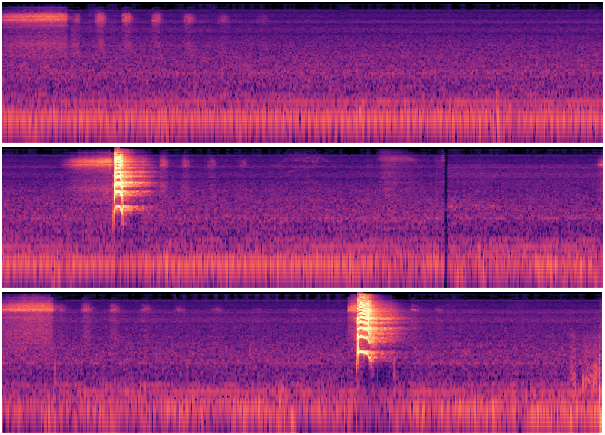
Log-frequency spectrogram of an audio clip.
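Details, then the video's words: A frog screams twice, each cry a sudden sharp harmonic squeal lasting a fraction of a second, spaced about eight seconds apart, with faint hissing bursts between them and a constant low background hum. "Screaming frog frog sounds"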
